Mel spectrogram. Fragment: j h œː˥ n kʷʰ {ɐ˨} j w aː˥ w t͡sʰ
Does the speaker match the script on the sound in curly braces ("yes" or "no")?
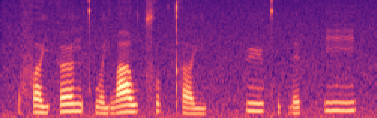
yes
